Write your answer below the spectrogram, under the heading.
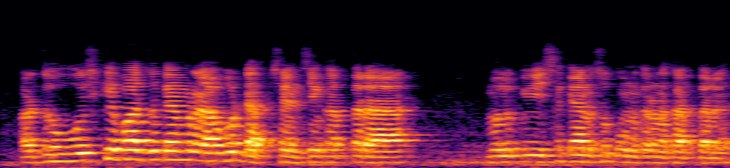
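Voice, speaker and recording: A man speaks in a Haryana accent at a fairly high pitch with ordinary pitch variation. Noticeable background noise is present. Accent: Haryanvi. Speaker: tech reviewer. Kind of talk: casual tech review to camera.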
